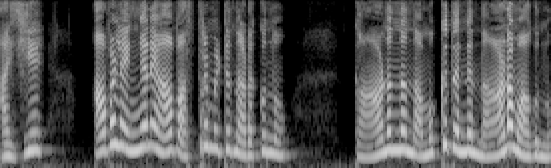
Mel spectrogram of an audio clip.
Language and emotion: Malayalam, disgusted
